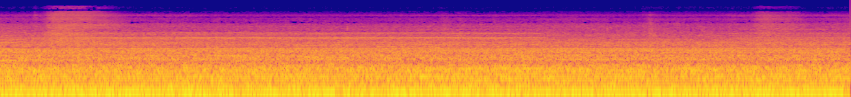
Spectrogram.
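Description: KTM Skypark Link electric commuter train heard from inside the passenger car as it rolls slowly along an underground station platform: a steady low rumble of wheels and running gear.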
